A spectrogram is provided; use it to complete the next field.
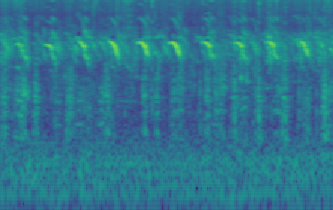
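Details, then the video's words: Chickens eating breakfast at a rural home, roosters and hens together; clear high peeps sliding downward, repeated about twice a second in a fairly even rhythm over a soft background of clucking. "Beautiful sound of chicken eating breakfast, Roosters and Cutest hen"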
